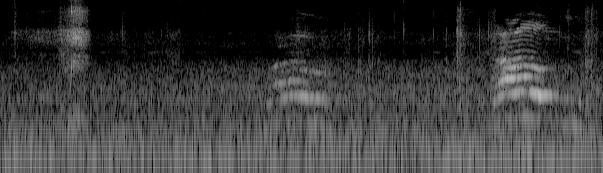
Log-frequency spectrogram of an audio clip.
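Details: An old, hungry feral stray cat at a doorstep, begging for food and crying while eating. Two clear, arched meows rise and fall about two seconds apart over a low background hum.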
